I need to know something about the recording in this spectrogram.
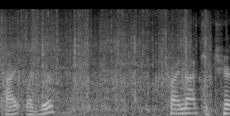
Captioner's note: foil crinkling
